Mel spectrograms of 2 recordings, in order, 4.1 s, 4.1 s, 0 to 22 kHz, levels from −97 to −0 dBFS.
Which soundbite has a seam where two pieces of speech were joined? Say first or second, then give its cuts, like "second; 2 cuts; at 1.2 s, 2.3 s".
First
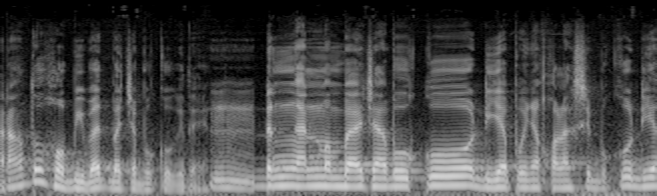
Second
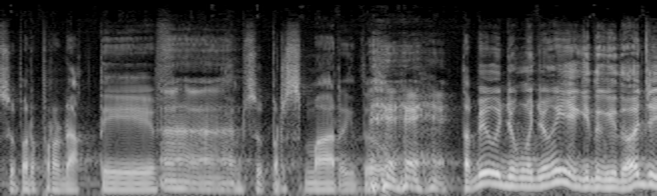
first; 1 cut; at 1.4 s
